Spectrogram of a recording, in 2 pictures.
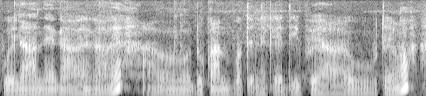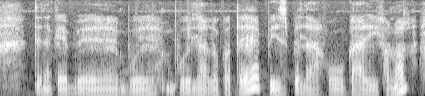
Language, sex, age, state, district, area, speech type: Assamese, female, 30-45, Assam, Sivasagar, rural, spontaneous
